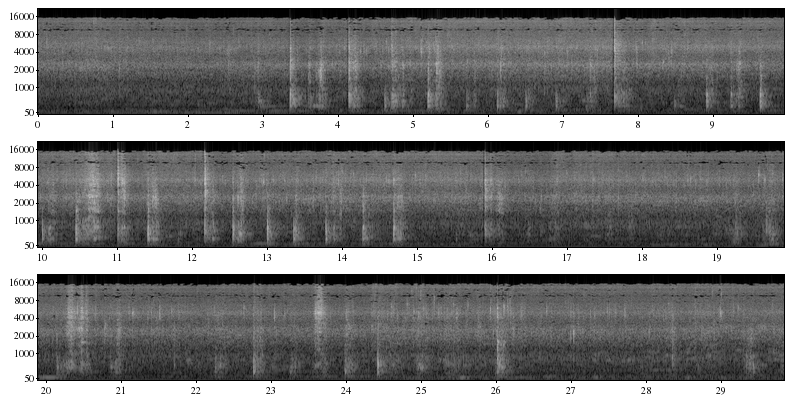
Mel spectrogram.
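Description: Chopped red chilli and minced aromatics sizzling steadily in oil in a steel wok, while a metal turner stirs them, scraping and clicking against the pan. The clicks come thick and fast through the first half and grow sparser later.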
